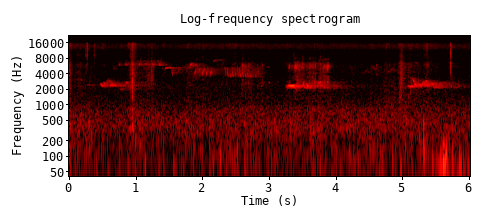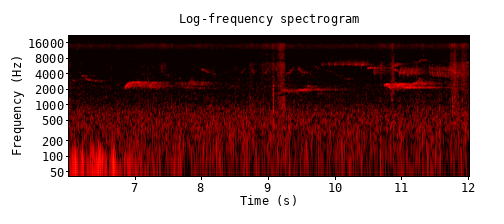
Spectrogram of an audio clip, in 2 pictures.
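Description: Faint bird calls: short high notes repeated about once a second, with higher chirps among them. Low thuds and rustling around halfway through as a jacket and backpack are handled.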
